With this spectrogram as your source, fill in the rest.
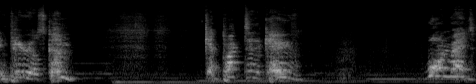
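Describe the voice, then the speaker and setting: A whispered, put-on character voice at a fairly slow pace, with music in the background. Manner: loud stage whisper, urgent.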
